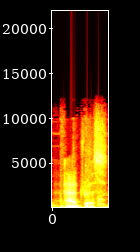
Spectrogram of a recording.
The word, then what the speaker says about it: address: live yeah and there the stress is on the first syllable address right perfect very good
